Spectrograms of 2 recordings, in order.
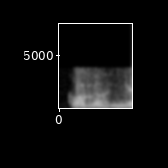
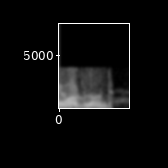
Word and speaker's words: Haugland: Hoagland, Gary. Gary Hoagland. – And how do you spell that? – H-A-U-G-L-A-N-D.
